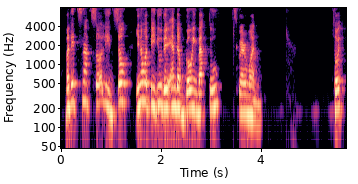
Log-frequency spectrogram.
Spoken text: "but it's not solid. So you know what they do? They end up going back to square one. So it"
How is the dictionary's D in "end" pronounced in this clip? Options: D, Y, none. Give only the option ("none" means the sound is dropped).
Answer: D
